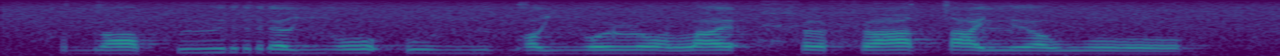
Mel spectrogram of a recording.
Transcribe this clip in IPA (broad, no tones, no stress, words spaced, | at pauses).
dɒpʉ rœʎo ʔuʎʉɡɒʎo ɭolˠɛʔ ħʉħo tˤulʲɒwo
